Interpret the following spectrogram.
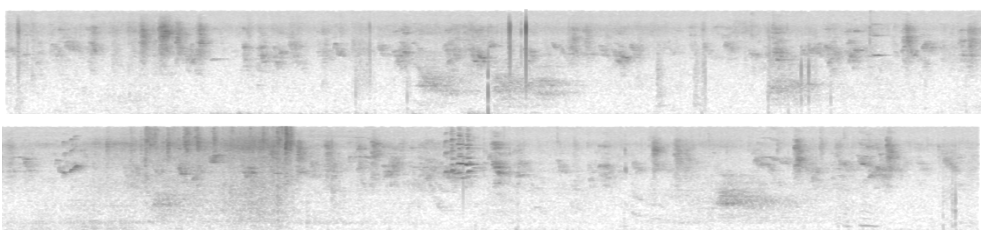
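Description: Small birds chirping, with short high chirps repeating throughout. Two sharp clicks come about five seconds in.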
